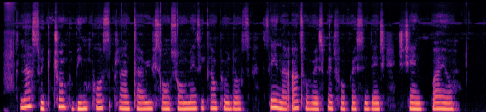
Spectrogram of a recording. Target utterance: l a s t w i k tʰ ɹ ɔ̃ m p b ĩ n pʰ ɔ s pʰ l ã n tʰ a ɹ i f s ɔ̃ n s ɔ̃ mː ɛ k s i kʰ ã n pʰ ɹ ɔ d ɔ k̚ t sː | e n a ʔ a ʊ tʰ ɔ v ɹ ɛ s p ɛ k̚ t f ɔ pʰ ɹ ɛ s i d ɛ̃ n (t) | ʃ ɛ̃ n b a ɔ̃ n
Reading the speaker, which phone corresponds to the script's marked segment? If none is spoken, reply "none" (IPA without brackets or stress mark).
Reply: t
